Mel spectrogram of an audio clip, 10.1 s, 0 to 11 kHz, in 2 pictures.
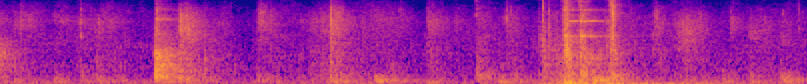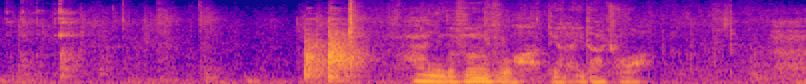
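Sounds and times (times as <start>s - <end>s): objects knocking and clattering: 0.0s - 7.5s.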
